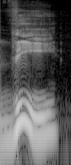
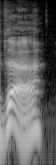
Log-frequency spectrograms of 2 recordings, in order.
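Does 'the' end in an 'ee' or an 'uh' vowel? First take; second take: ee; uh. First: The word ends in a long 'ee' vowel. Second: The word ends in a short 'uh' vowel. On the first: This form goes before a vowel. "or the before a vowel" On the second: This form goes before a consonant. "You say the before a consonant"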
